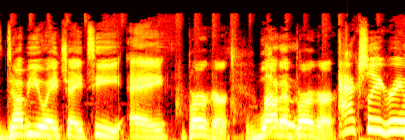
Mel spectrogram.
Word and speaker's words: Whataburger: see the word w-h-a-t how do you say it what we're not talking about that we're talking about the right the name of the spelling of the burger is w-h-a-t-a Burger what a burger actually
